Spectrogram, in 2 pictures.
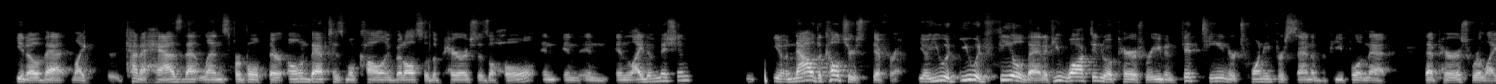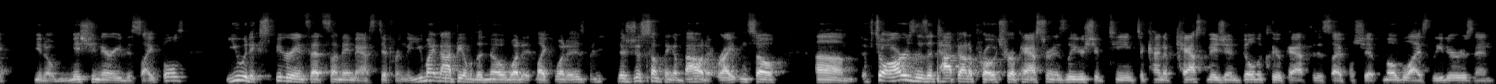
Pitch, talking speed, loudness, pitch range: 115 Hz, 250 wpm, -19 LUFS, 105-140 Hz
